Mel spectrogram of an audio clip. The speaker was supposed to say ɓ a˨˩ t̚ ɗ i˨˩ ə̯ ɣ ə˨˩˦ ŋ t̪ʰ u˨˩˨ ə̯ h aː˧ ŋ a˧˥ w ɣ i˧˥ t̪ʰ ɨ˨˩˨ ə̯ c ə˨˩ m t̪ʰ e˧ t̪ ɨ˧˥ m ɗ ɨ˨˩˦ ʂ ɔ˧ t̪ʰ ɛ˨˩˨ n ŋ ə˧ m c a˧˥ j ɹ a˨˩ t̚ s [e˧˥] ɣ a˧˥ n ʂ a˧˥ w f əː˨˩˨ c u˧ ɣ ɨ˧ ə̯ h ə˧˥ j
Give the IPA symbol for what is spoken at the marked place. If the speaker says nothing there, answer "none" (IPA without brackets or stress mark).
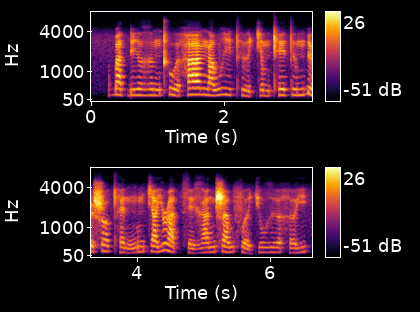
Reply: e˨˩˨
